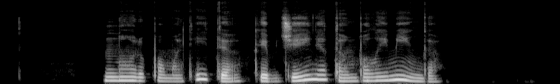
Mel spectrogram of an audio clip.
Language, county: Lithuanian, Klaipėda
